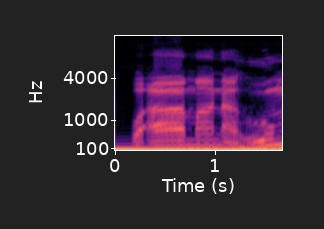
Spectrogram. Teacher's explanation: Mem mati bertemu mem. Nama bacanya idgham mimi.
